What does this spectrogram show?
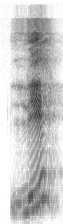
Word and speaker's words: les: My word L E S is pronounced le.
